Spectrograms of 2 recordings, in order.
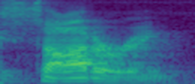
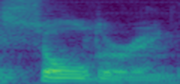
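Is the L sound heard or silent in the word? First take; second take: L silent; L heard. First: The L sound is left out entirely. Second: The L sound is clearly pronounced. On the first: This is how it is said in North America. "in North America, for some reason, they say soldering" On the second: This is how it is said in Britain. "like you you actually say the L that's there"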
